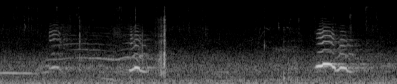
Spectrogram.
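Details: Tundra swan giving two short nasal calls about two seconds apart, each a brief bugling note with rich harmonics, over a steady low background hum.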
